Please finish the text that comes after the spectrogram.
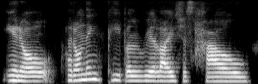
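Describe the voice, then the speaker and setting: A woman in her late thirties with a County Kerry Irish lilt tells her story as a podcast guest. Her voice sits low, and she talks in a loose, chatty way, with plenty of "like" and "um" as she goes. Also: fairly even intonation, measured pace, smooth, highs cut off. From Ireland. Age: late 30s. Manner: chatty, warm storyteller with frequent "like" and "um". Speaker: guest author. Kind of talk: casual podcast interview. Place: studio in person with host.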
